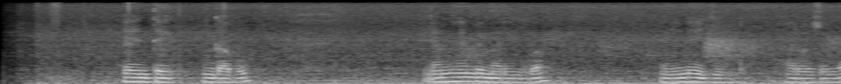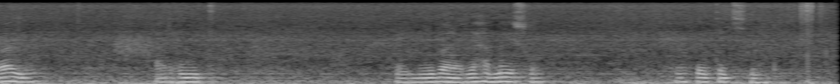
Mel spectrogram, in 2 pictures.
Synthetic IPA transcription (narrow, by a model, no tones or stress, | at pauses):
enteŋɡaβo̞ | jamuhe̞ːmbemaɾeːŋɡwa | ejeneːɟiːnduhaɾuβazoɾwaːjo̞ | haɾiɦemiti̥ | eniβaɾaɾjaːɦamaiso̞ | jokweːteːcihiːndu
